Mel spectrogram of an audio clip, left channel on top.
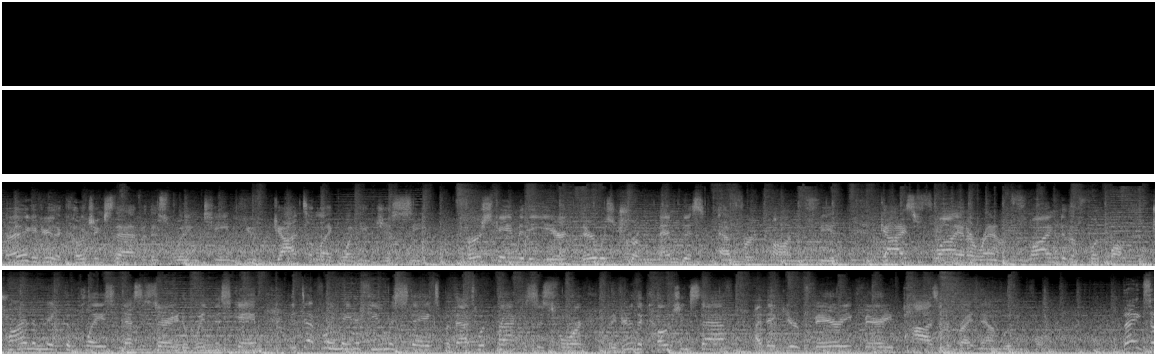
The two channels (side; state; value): left; silent; digital silence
